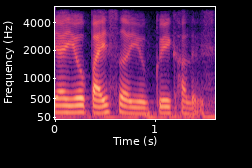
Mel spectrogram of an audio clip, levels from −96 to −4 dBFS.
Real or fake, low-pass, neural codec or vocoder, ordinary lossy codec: fake; 5.4 kHz; codec, 16 kHz, 0.9 kbps, LongCat-Audio-Codec; AAC, 48 kbps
